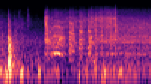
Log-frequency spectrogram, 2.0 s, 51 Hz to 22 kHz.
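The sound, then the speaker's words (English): A car engine starts with an initial click, then catches with a burst of noise and settles into a steady idle. The car is one of those carrying opera audience members in downtown Los Angeles. “I get into one of the 24 cars that are carrying audience members on the opera's 3 performance”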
